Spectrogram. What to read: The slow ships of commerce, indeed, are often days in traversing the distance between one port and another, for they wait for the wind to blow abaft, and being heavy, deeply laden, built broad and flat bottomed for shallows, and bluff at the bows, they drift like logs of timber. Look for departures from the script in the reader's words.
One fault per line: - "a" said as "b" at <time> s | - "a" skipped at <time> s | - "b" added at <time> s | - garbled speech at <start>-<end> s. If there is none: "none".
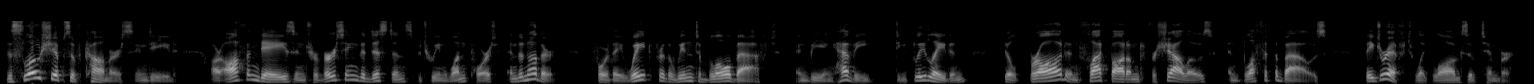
none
